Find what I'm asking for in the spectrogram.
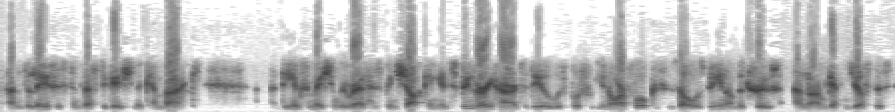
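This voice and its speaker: A man's voice: low-pitched, pushed and bright, poor audio. A man giving serious, earnest answers as an interview guest, emphatic and often repeating words. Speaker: radio interview guest, victim's family campaigner.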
